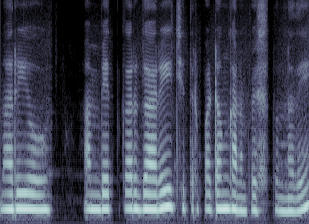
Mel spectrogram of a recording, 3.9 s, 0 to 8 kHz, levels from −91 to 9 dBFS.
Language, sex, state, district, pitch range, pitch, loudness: Telugu, female, Andhra Pradesh, Chittoor, 200-210 Hz, 205 Hz, -13 LUFS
